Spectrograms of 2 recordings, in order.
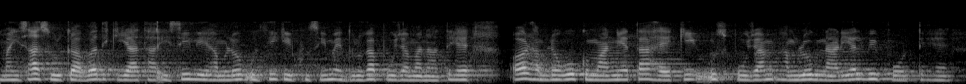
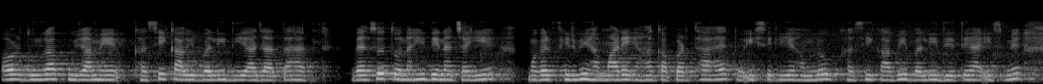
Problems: constant background noise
